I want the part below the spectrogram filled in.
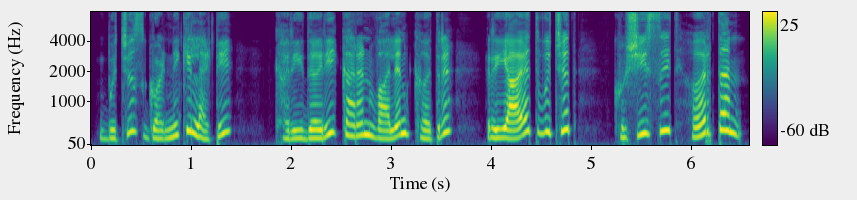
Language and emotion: Kashmiri, surprised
